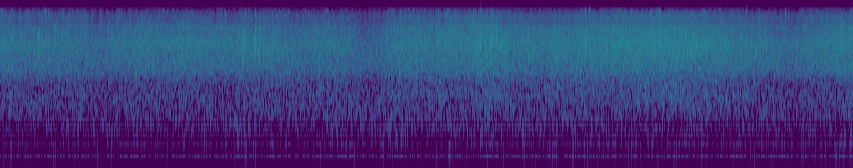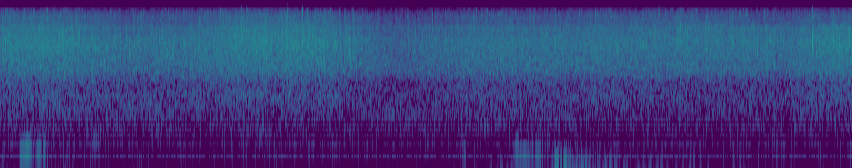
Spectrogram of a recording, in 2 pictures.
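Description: Steady rain pours down in the blocky game world of Minecraft with the Cobblemon mod, a dense, even hiss that holds unbroken at moderate loudness, with a couple of faint low bumps partway through and no voices.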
